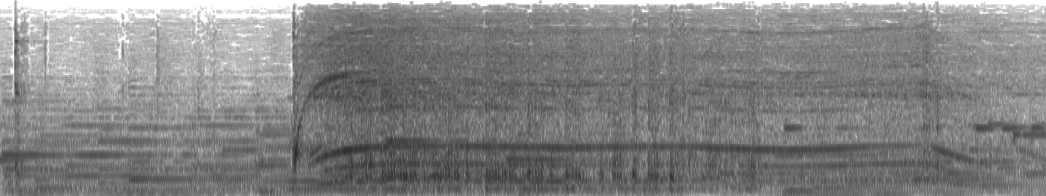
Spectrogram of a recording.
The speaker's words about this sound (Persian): آردم حتی ما میتونیم اینجا با خود همزن برقی هم بزنیم، با دور کم البته. میشه. من برای که گرد آرد بلند نشه یکم اول با قاشق هم میزنم، بعد با همزن میزنم.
